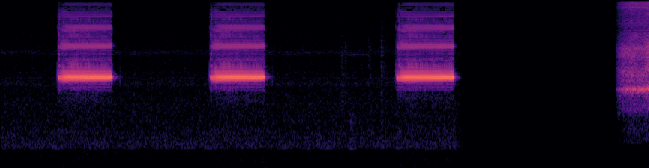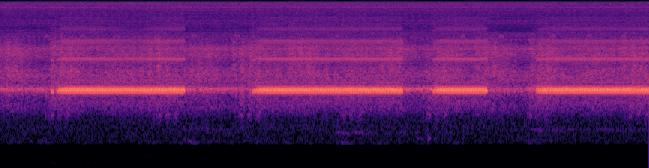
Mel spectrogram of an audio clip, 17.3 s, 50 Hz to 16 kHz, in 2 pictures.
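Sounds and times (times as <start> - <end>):
narrow-winged tree cricket trilling: 0.8 - 1.6, 2.8 - 3.6, 8.2 - 17.3.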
